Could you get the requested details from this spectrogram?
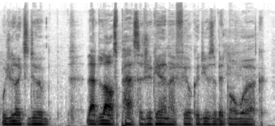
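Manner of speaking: low, soft, lordly; deep Joe voice. Acted. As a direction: croon the invitation low.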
